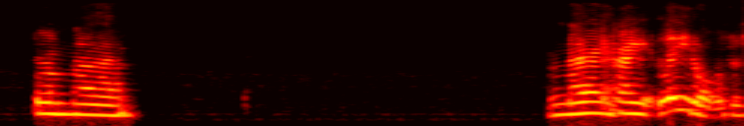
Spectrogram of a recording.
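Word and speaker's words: Lidl: have this yet came from Littles it's a little chopper from uh and they hate leaders is how you pronounce it American say little it's little grocery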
